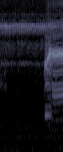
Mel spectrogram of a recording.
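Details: An Eastern narrowmouth toad calling within a mixed breeding chorus of frogs and toads gives a sudden, nasal, buzzing bleat after a quiet start.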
